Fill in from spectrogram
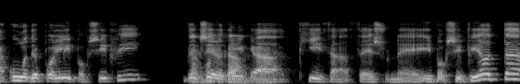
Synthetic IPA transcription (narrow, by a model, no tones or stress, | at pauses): ɐkuɣond̪e̞po̞liːpo̞psifiː | ðeɡze̞ɾo̞t̪elikɐpçiθɐ̰θe̞sunḛḭːpo̞psifio̞t̪i̥t̪ɐ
